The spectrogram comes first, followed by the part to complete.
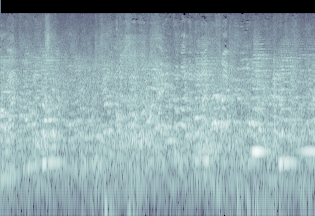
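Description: Many people chatting at once in a large hall, a jumble of overlapping voices with a few brief held notes scattered through it.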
